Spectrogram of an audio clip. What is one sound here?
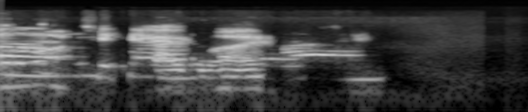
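A woman laughs and greets over an online call.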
